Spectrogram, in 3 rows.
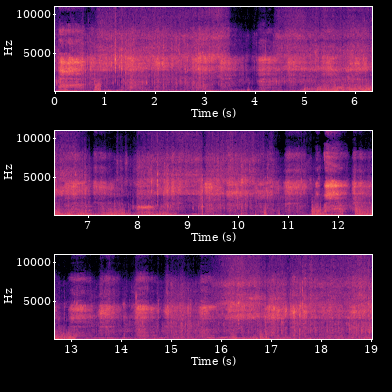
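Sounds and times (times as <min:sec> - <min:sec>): bike knocking and rattling: 0:00.0 - 0:19.0
tyres on dirt: 0:00.0 - 0:19.0
wind on microphone: 0:00.0 - 0:19.0.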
